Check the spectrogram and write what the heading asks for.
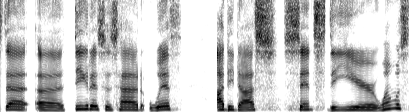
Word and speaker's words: Adidas: Or if so you're European, Dennis, Adidas. – Adidas, yes. Sorry, I gotta ask for forgiveness for my German people for mispronouncing there.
